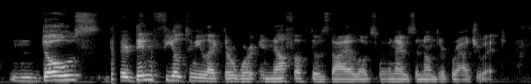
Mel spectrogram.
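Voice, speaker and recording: Moderate pace with noticeable background noise. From refugee background, grew up in Canada. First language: not English. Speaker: artist and professor. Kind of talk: interview. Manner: halting, repeats words.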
